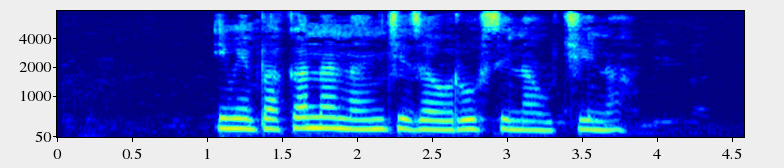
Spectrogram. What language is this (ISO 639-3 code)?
swa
